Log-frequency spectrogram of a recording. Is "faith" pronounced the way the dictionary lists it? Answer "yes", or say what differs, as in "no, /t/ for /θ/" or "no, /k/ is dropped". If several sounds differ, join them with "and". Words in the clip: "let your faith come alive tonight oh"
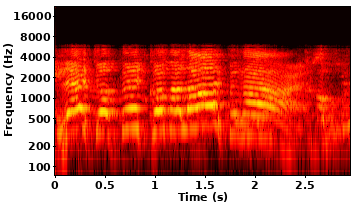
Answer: no, /t/ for /θ/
